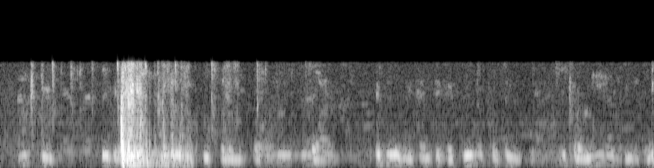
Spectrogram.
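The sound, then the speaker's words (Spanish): A single loud clunk, like a door being unlocked and pushed open, stands out near the start, followed by people talking in the background. “¿Y tienes bloqueo de puerta? Voy a abrir.”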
